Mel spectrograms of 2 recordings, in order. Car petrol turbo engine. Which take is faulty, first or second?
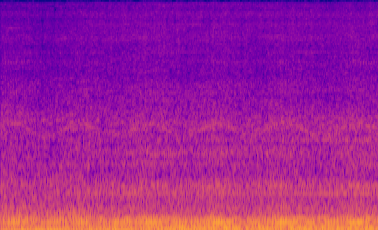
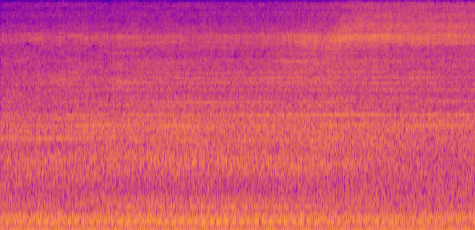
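first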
